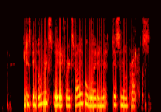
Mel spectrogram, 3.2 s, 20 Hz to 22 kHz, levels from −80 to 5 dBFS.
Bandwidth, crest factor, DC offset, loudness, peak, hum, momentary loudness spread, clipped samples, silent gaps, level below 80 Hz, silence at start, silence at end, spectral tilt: 11.5 kHz; 16 dB; under 0.1%; -23 LUFS; -6 dBFS; none; 13 LU; under 0.1%; none; -50 dBFS; 0.5 s; 0.25 s; -4.5 dB/octave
